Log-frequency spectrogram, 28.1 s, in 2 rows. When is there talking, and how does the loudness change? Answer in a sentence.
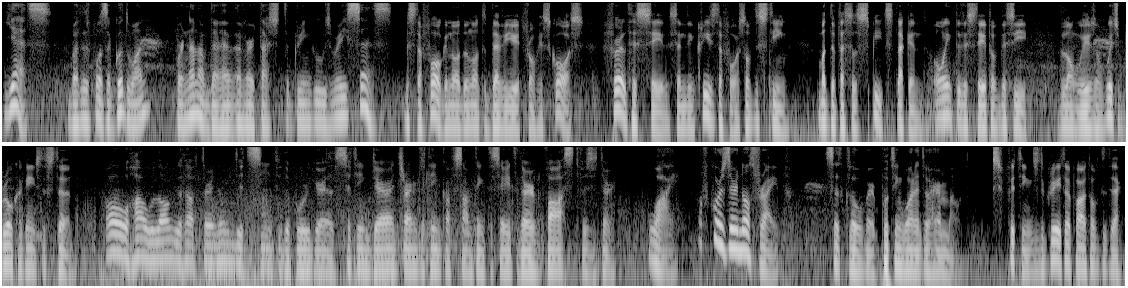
You can hear the talking from 0.0 to 28.0 s, at a steady volume.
